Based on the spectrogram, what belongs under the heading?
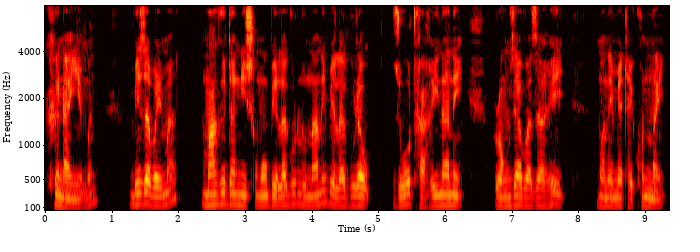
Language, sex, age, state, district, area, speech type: Bodo, male, 45-60, Assam, Udalguri, urban, spontaneous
